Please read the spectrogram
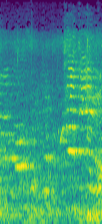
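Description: Arena crowd shouting and chattering, with children's high voices calling out over the general din.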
